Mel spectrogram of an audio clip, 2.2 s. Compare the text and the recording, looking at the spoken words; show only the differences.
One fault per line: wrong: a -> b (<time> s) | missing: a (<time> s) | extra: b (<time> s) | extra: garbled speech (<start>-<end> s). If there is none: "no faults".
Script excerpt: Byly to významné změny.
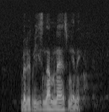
missing: to (0.6 s)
